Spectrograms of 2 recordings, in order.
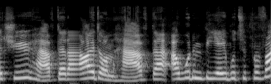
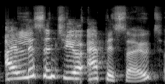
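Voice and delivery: a louder, brighter pitch opener; louder mock sales greeting; mock spammer opener, louder; 4 semitones higher, 6 dB louder than usual. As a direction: sell the line like a spammer. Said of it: "Started with".

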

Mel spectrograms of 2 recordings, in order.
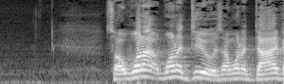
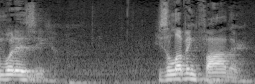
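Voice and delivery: ordinary talk

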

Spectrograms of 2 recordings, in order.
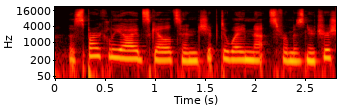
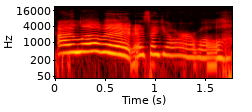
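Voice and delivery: gushing; 8 semitones higher, 4 dB louder than usual. Real, not acted. Gushing over honey nickname.

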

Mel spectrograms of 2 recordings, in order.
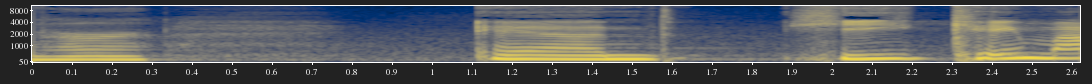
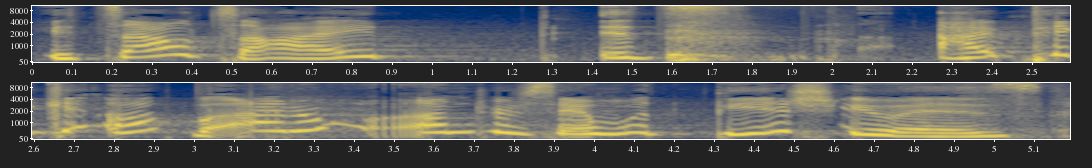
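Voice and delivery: exasperated retort; 8 semitones higher than usual. Retold or imitated. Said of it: "And I was like".

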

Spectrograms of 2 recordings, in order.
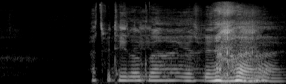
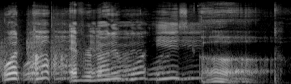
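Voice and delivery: hyped greeting; 10 semitones higher than usual. Real, not acted. Host greeting listeners excitedly.

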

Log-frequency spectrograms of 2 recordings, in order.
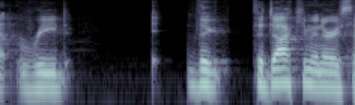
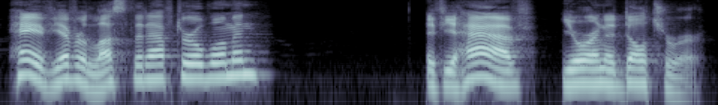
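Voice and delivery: lightly acted challenge, louder and raised in pitch; acted confrontation; 4 semitones higher, 5 dB louder than usual. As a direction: put it to the crowd, pointed and louder. Acting Jesus confronting the crowd.

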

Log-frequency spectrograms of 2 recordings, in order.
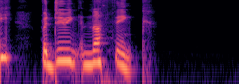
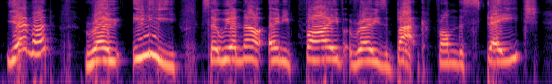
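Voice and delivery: loud, higher, slowing cheer of joy; excited cheer; 5 semitones higher, 5 dB louder, slower than usual. Real, not acted. Missy cheers to her listeners about closer seats, loud. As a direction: savour the good news out loud. Telling of ticket upgrade news.

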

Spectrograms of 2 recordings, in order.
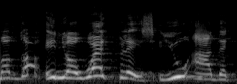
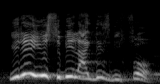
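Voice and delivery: loud, emphatic; loud exclamation; 3 semitones higher, 11 dB louder than usual. Real, not acted. Preacher telling the congregation they changed, loud. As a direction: call it out to the room.

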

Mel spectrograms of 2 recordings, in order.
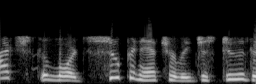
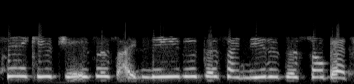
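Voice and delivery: high, wailing thanks, held out; imitated tearful gratitude; 10 semitones higher than usual. Doctor falls in a puddle of tears, imitated tearful thanks. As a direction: imitate someone overcome, pitched way up and drawn out. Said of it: "she just falls in a puddle of tears".

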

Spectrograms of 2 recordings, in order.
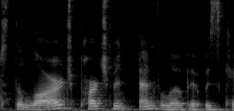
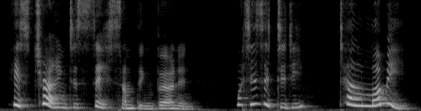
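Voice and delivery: high coaxing mother voice; anxious Aunt Petunia; 9 semitones higher, 8 dB louder than usual. Acted. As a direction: coax him, high and anxious. Petunia coaxes son.

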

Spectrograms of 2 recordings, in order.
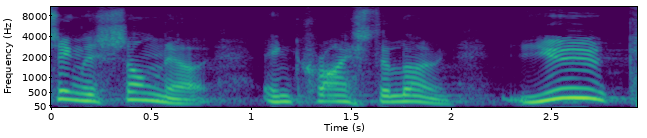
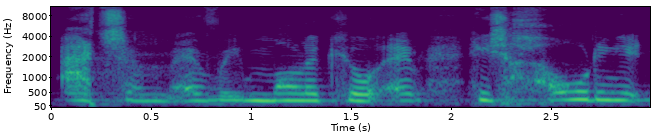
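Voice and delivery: whisper; 4 semitones higher, 4 dB quieter than usual. Real, not acted. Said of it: "whispered opening of sermon point".

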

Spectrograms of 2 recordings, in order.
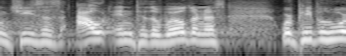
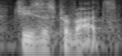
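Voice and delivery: quiet refrain; 10 semitones lower, 16 dB quieter than usual. Acted. Soft sermon refrain, repeated.

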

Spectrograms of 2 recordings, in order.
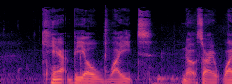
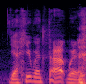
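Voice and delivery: higher and louder, laughing through it; laughing mock local; 7 semitones higher, 6 dB louder than usual. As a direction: play a helpful bystander, cracking up. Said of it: "everybody's gonna be like".

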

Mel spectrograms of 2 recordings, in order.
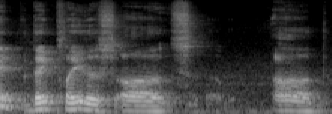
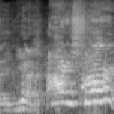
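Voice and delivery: high, loud mock sounding off; shouted recruit response; 11 semitones higher, 12 dB louder, slower than usual. Recruit answering an insulting sergeant, imitated shout. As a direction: yell the acknowledgement like a recruit. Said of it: "I can't fucking hear you".

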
